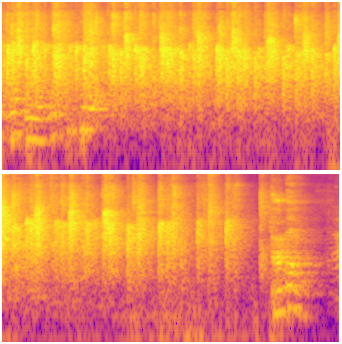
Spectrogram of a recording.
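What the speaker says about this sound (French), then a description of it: "je vous prie encore qu'on acclame encore une seconde fois pour cette brave femme qui vient de nous quitter" An audience at a memorial tribute for a deceased woman applauds in a dense, continuous wash of clapping that lasts several seconds and then thins out near the end, with voices mixed in underneath.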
